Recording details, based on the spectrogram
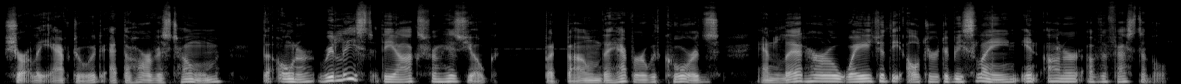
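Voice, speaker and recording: A man narrating short fables as an audiobook reader, in a measured, expressive storytelling style. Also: mid-range voice, dry recording.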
